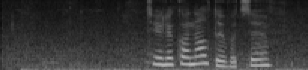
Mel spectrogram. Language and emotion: Russian, sad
